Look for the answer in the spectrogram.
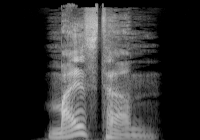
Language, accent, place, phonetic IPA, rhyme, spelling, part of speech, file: German, Germany, Berlin, [ˈmaɪ̯stɐn], -aɪ̯stɐn, Meistern, noun, De-Meistern.ogg
- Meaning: dative plural of Meister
